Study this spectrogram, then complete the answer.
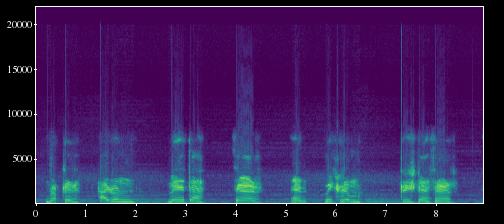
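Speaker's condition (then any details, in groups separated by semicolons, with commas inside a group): Cerebral palsy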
